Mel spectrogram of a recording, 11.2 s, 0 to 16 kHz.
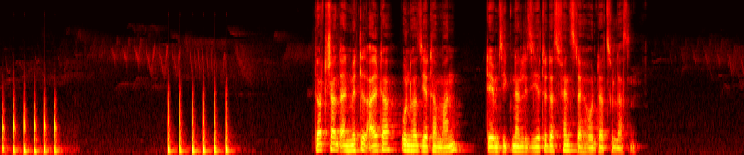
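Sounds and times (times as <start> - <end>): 
firm knocking on a car passenger door: 0.0 - 1.0, 2.5 - 3.6
faint birdsong chirping: 0.0 - 11.1
speech: 4.7 - 9.7.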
